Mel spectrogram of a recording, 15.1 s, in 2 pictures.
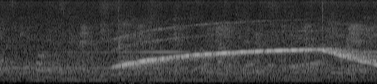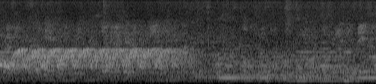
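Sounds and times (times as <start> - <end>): police siren wailing and yelping: 2.2 - 11.5.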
